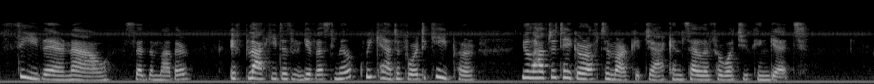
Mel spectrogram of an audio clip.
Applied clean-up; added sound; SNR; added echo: none; Mechanical fan; 16 dB; none.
